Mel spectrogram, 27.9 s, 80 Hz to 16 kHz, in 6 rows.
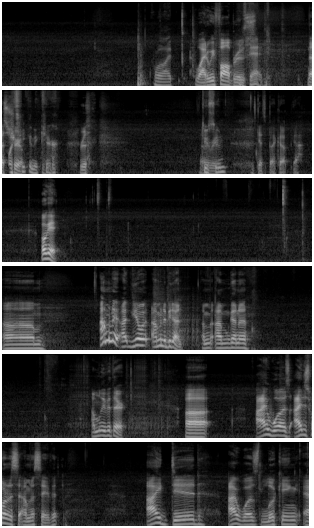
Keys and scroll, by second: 24.6 super+s, 25.7 alt+Tab.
